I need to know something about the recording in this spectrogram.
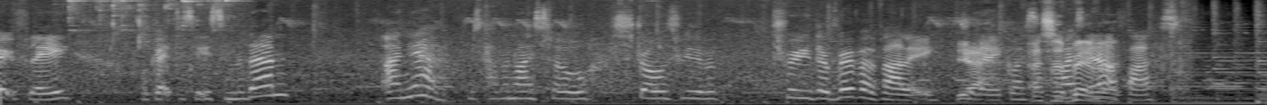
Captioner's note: stumbles over words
